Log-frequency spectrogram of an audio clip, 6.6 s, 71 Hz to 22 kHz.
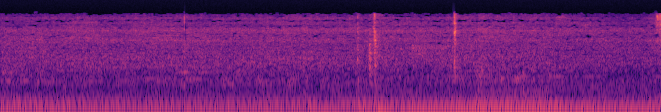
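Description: Jaguar XF's 3.0 V6 turbodiesel idling with a steady low rumble. Two sharp clicks come a little past halfway.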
